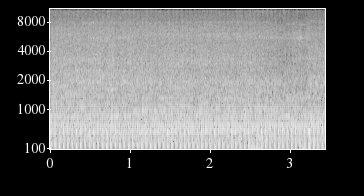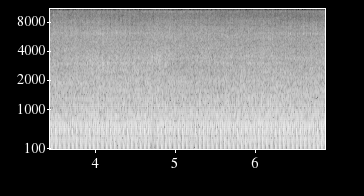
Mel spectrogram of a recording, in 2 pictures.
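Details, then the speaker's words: Toro Wheel Horse 825 riding mower (Recycler 56132), Briggs 8HP single-cylinder, after new battery, carburetor replacement and throttle linkage fix: low idle at lowest throttle, even firing about three per second, steady and smooth; healthy. "Ooh, ooh, ooh, ooh. Sounds great! I'm going to put it all the way to the lowest idle."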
